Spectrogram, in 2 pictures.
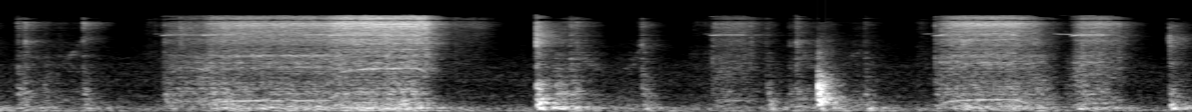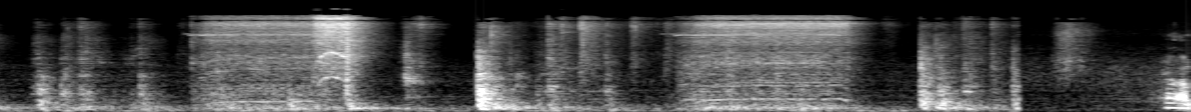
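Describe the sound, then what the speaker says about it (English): A drill spins a deburring blade in rivet holes on an aircraft wing leading edge, giving repeated short whirring bursts with clicks and handling noise between, close and moderately quiet. "So I'm going to put this in the drill, do that in all the holes."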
